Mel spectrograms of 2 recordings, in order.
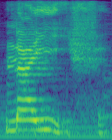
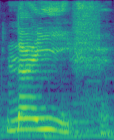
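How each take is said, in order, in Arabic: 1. الحروف الصوتية الوسطى تُنطق كصوتين. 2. الحروف الصوتية الوسطى تُنطق كصوتين.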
